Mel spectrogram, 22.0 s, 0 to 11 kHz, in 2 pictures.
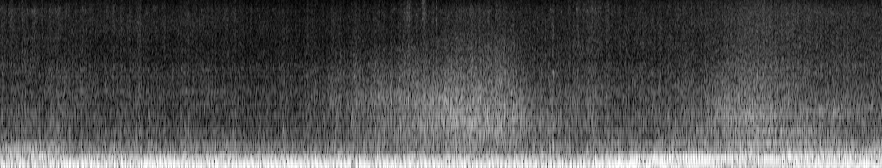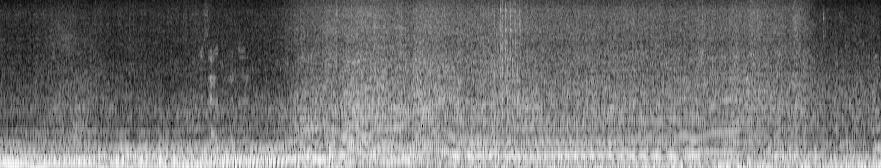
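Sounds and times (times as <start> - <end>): car engine running: 0.0 - 22.0
tyres on road: 0.0 - 22.0.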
